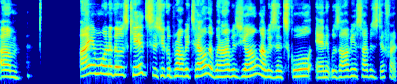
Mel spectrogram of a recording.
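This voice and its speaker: At a moderate pace, a woman with a fairly high pitch speaks in an ordinary speaking voice with ordinary pitch variation. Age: 60s. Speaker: retired substitute teacher, public commenter. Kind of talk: public comment speech at board meeting. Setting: public board meeting.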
